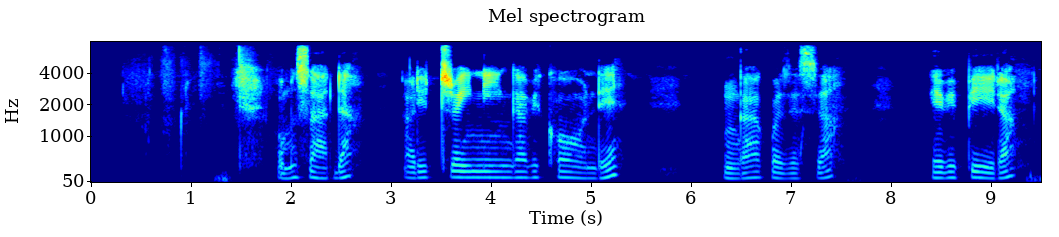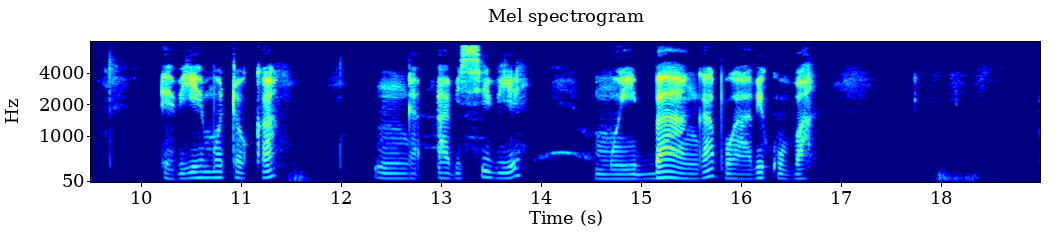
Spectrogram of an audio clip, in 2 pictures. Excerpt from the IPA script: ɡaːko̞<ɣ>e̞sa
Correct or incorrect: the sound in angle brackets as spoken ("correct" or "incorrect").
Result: incorrect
